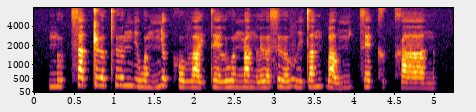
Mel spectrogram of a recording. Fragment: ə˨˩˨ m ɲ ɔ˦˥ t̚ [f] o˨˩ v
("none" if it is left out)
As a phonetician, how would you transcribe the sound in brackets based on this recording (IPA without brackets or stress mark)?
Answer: h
